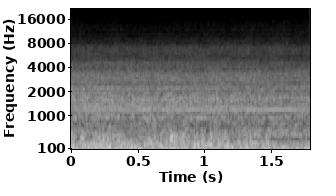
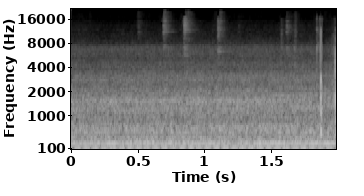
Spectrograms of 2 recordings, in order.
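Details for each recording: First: Comfort Zone CZ230ER 7500 W garage heater after shut-off: soft steady airy whoosh with a faint even tone and no knocks, the fan running about 90 seconds to cool the heating element; normal run-on. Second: Comfort Zone 7500 W garage heater, running: steady fan hum with a few sharp, irregular ticks seconds apart. The cause of the ticking is unknown to the owner.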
